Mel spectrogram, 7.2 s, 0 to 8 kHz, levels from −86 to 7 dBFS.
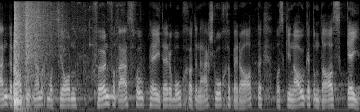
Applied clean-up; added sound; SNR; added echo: none; Shatter; 1 dB; none.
